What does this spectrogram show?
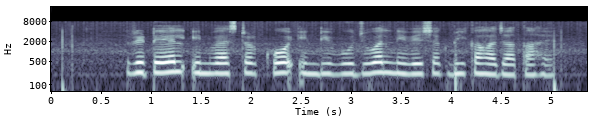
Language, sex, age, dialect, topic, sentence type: Hindi, female, 60-100, Marwari Dhudhari, banking, statement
